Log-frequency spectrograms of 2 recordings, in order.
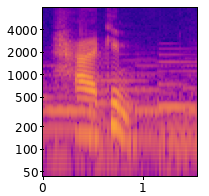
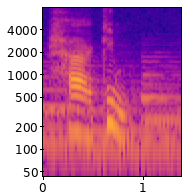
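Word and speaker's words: حاكم: going to teach you starts with ha, with Arabic alphabet ha. Ha. Try to say correct pronunciation, ha. Try again, ha, ha. And the word is hakim, hakim, hakim.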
